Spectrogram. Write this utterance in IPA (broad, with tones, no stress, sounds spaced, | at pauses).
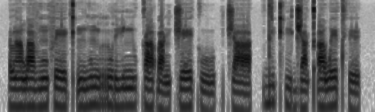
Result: l ã˨ w a˨ v ũ˨ f eː˨ kʼ ĩ˨˦ ɡ ũ˦ ŋ r u˦˨ ɾ iː˦ ɲ u˦ k a˦˨ ɓ a˨ ŋ t͡ʃ eː˦ k u˨ | t͡ʃ a˨ | d i˦ kʰ i˨ d͡ʒ a˨ kʼ a˦ w e˦ tʰ ɪ˨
